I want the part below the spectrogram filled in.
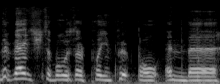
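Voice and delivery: ordinary talk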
